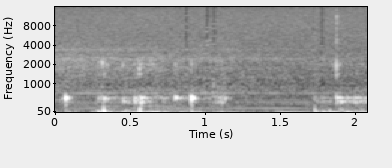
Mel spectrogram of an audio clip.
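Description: Microphone handling noise: a series of low knocks and rubbing as the slipping hanging microphone is grabbed and steadied by hand.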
